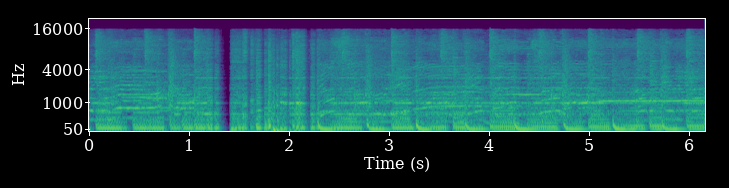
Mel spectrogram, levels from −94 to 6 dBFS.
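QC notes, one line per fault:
1.23–2.30 s, repeated packet loss (robotic sound): over this stretch the audio breaks into a rapid run of short holes, the longest about 120 ms. Each hole is filled by stretching out the last sound heard, so roughly half the span is patched, not real. That gives a choppy texture with pieces missing. It is a dense cluster of patched holes, unlike a single dropout or steady codec roughness, and it clears once the stretch ends.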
